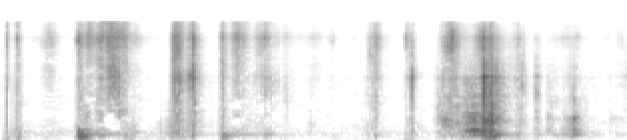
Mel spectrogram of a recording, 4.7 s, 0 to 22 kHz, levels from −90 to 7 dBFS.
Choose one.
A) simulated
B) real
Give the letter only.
A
